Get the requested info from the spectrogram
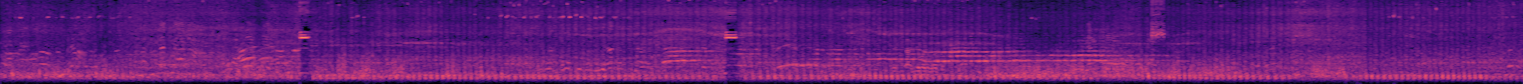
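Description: Several motorcycles running at low speed together on a rough dirt track, a steady engine drone with voices calling over it. Two brief sharp knocks stand out, about four and eleven seconds in.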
